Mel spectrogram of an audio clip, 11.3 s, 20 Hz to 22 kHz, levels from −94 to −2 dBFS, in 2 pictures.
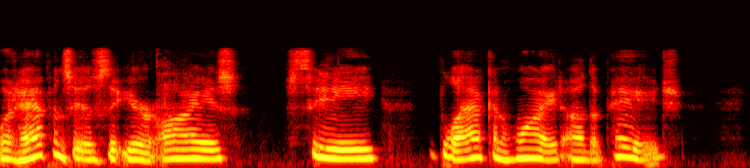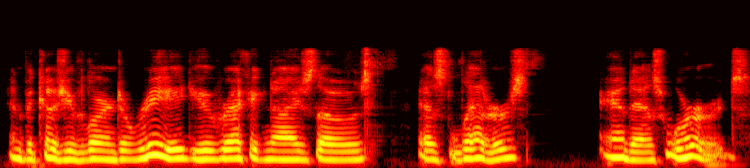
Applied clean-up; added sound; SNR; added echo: neural mask model DeepFilterNet 3.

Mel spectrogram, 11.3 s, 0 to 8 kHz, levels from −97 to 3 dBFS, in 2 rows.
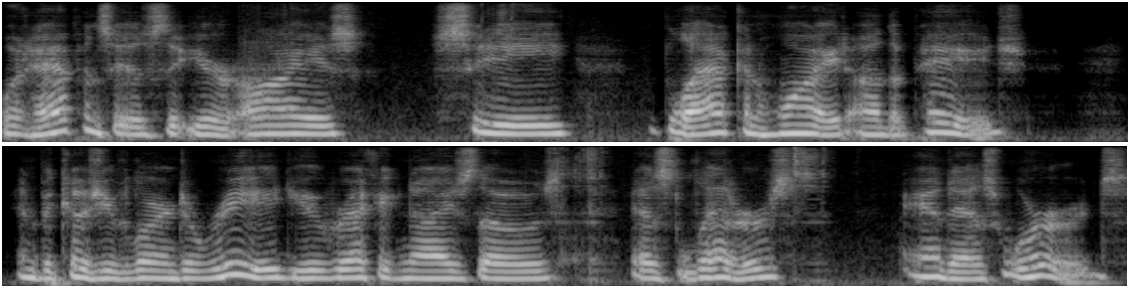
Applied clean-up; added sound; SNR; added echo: neural separator model SepFormer DNS4.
